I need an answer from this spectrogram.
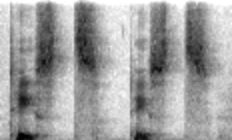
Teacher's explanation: So what's happening with that st and s together, st, is that basically there's a tiny little stop, and then this T is very short and goes right into the S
